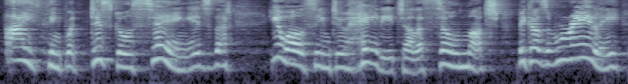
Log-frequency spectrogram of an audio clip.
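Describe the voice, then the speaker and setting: An earnest female spaceship captain, high and bright, placating people with slow, deliberate phrasing. It is sci-fi radio comedy. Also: animated, full character voice.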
